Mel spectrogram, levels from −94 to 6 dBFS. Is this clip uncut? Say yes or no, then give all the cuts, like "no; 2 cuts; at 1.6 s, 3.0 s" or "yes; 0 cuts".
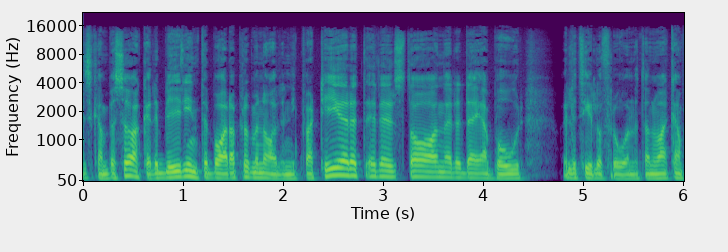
no; 1 cut; at 3.1 s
